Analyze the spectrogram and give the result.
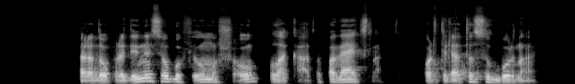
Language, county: Lithuanian, Telšiai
